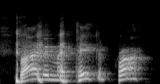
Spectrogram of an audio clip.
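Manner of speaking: put-on high-pitched voice with Texas accent. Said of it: "do your Texas accent one more time".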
